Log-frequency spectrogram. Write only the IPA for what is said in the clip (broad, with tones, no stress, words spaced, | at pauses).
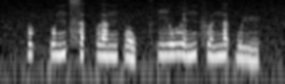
ʊ˨k̚pʊ˨˥ŋ sɐ˧k̚ lɐ˨ŋpo˨˩w kʰiː˨˧wlɪ˨˥ŋfɵ˨˧n ɐ˧t̚wyː˨˩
